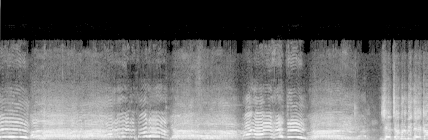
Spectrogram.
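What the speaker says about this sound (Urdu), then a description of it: "نعرہ تکبیر تے نعرہ رسالت پورا نعرہ مارو" A large crowd roars the Naara-e-Takbeer and Naara-e-Risalat slogans in loud, sustained unison shouts, several long chanted calls in a row with short gaps, close and filling the space.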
